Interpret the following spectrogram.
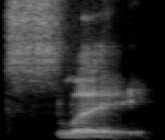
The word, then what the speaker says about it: sleigh: sled sleigh it's a it's called slay s-l-e-i-g-h is pronounced slay it's time slay out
